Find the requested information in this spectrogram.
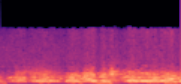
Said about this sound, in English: What's disturbing the dogs?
